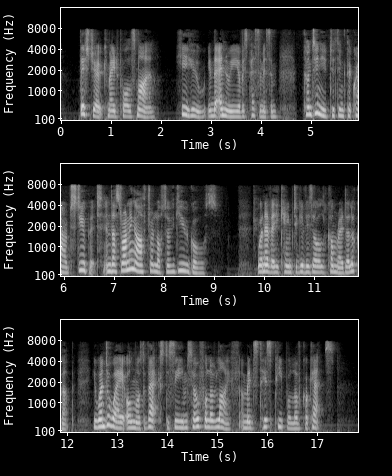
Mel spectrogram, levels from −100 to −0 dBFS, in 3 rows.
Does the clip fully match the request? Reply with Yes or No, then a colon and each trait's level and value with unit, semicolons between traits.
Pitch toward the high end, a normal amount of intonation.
Yes: high, 200 Hz; average, 3.4 semitones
